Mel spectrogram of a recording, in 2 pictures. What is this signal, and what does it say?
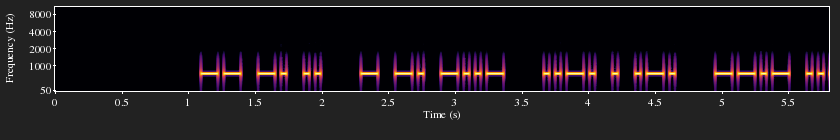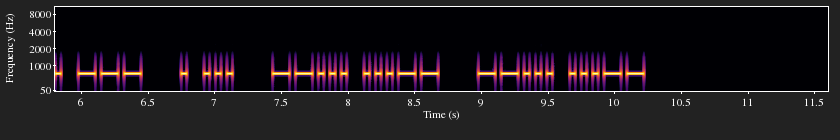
Morse code, heard as a keyed tone, about 28 wpm, 700 Hz. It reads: MNI TNX FER QSO ES 73 73
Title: Common QSO Phrases Encore 28wpm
